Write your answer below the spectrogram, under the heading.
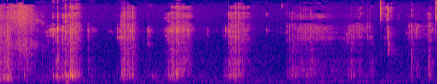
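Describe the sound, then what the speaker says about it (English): Someone munches crunchy chips up close, a series of sharp crisp bites and chewing crunches in an uneven rhythm, quiet and alone with no talking. "I love how he didn't even look up like when I started munching on the chips"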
